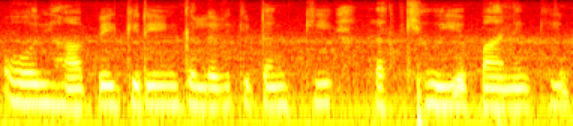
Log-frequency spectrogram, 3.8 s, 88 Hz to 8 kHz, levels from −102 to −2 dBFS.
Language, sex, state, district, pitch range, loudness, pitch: Hindi, female, Haryana, Charkhi Dadri, 175-200 Hz, -15 LUFS, 190 Hz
